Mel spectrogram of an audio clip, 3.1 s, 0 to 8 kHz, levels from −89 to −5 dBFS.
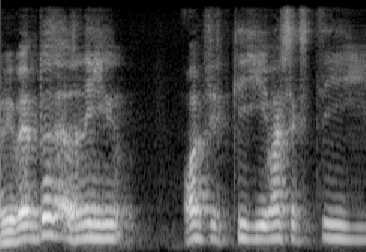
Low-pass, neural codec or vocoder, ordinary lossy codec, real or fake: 7.2 kHz; codec, 16 kHz, 0.8 kbps, ZipCodec; none; fake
